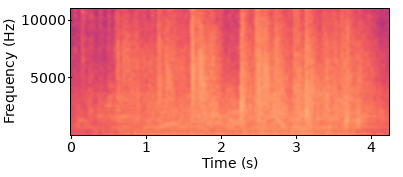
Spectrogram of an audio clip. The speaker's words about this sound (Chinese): 还有被呼啸而过的炸弹和震耳欲聋的爆炸声惊醒的夜晚。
